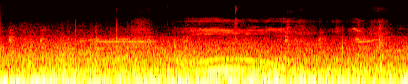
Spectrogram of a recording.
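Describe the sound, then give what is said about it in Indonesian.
A loud truck rumbles past at midday, its deep engine roar filling the whole four seconds, with a brief rising and falling whine riding over the heavy low drone. “ya Allah nih asli truk gila banget siang bolong kok ada”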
